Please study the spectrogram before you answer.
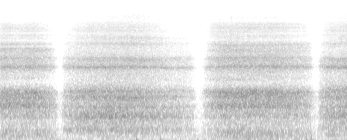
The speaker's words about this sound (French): Et simplement avec cette respiration, où là, on va... Une respiration toute simple.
